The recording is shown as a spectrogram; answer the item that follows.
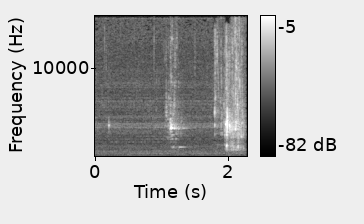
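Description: Bourbon poured from a bottle into a steel jigger: a faint trickle, with a brief splash about a second in and a sharper splash right at the end.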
